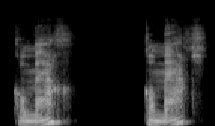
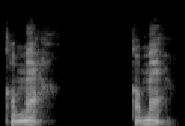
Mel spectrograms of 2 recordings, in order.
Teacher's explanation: tenemos dos pronunciaciones con R gutural, que sonaría como comer, comer, y con el sonido reemplazando la R gutural por el sonido de una H, que aquí recuerden que la H suena como J, entonces digamos comer, comer.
